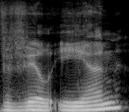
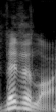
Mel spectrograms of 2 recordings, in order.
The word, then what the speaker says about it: Vivillon: So there's only two I's, so it's not Vivillon because Yeah. Vivilion would indicate ION. Yeah. So it's Vivillon, right? Vivillon. It's Vivillon. as phonetically as it sounds.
